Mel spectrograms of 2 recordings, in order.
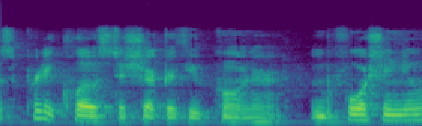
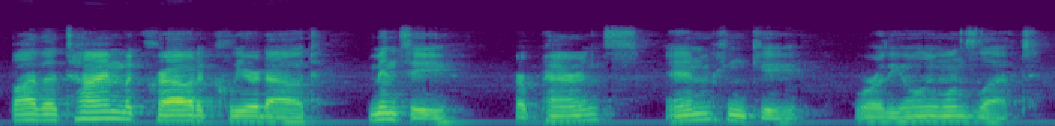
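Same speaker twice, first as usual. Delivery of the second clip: ordinary delivery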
